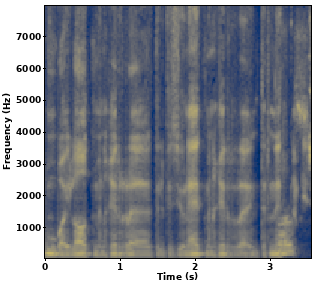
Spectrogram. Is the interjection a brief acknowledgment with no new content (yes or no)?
no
